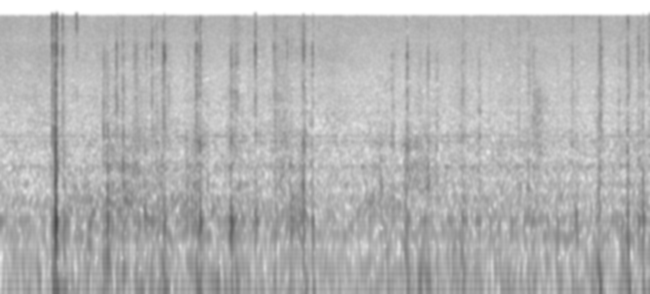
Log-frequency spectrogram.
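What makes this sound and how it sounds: Long nails strum and scratch across the stiff plastic bristles of a pink plastic paddle hairbrush held close to the mic. The result is a quiet run of short, dry ticks and scratchy patter, with one sharper snap near the start.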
